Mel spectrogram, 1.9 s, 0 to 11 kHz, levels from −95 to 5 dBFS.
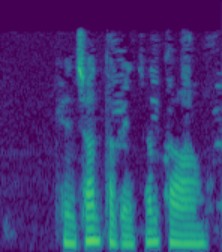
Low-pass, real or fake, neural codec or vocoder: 7.2 kHz; real; none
